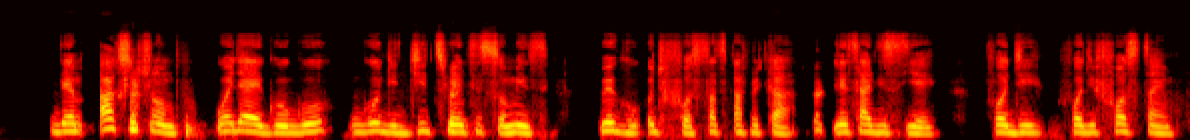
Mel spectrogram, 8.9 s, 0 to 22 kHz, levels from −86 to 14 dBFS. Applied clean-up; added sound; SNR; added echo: neural mask model Resemble Enhance denoiser.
